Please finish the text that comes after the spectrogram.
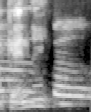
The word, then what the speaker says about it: Wednesday: وينز اهي، Wednesday.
